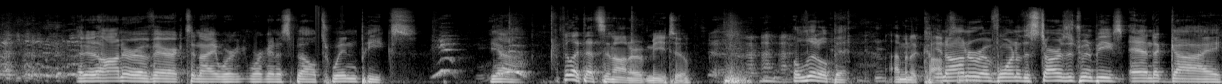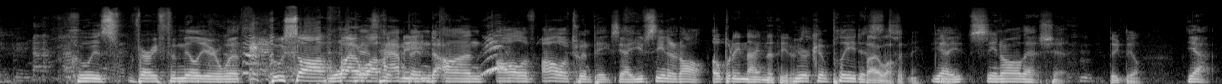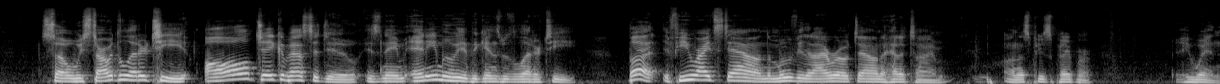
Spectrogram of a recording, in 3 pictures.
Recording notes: Back at the UCB Franklin in Los Angeles.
